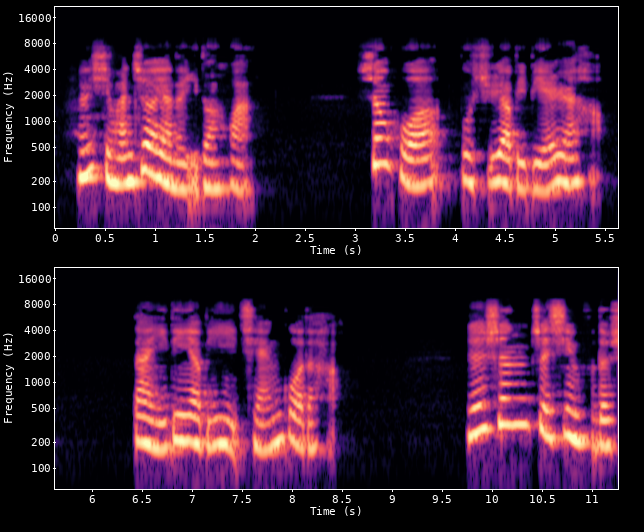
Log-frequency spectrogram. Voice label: 旁白; 努力要趁早

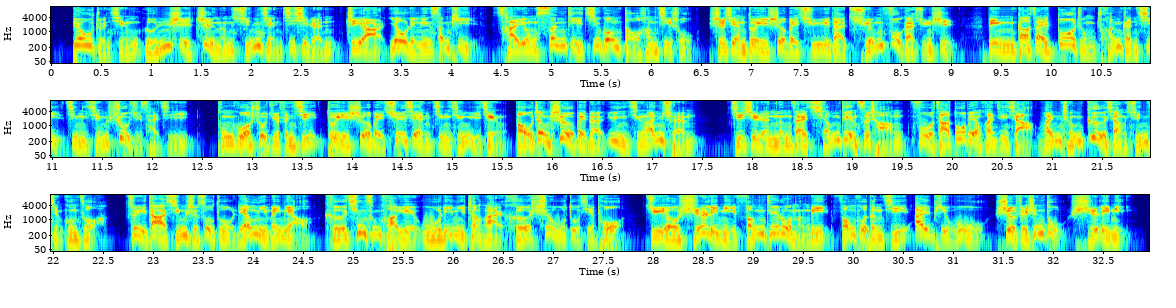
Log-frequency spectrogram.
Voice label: 科技类宣传片

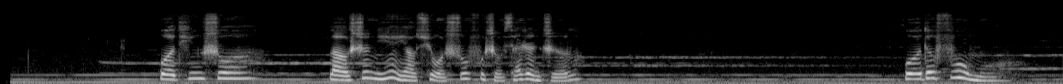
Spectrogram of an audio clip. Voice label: 有声漫画; 长歌行

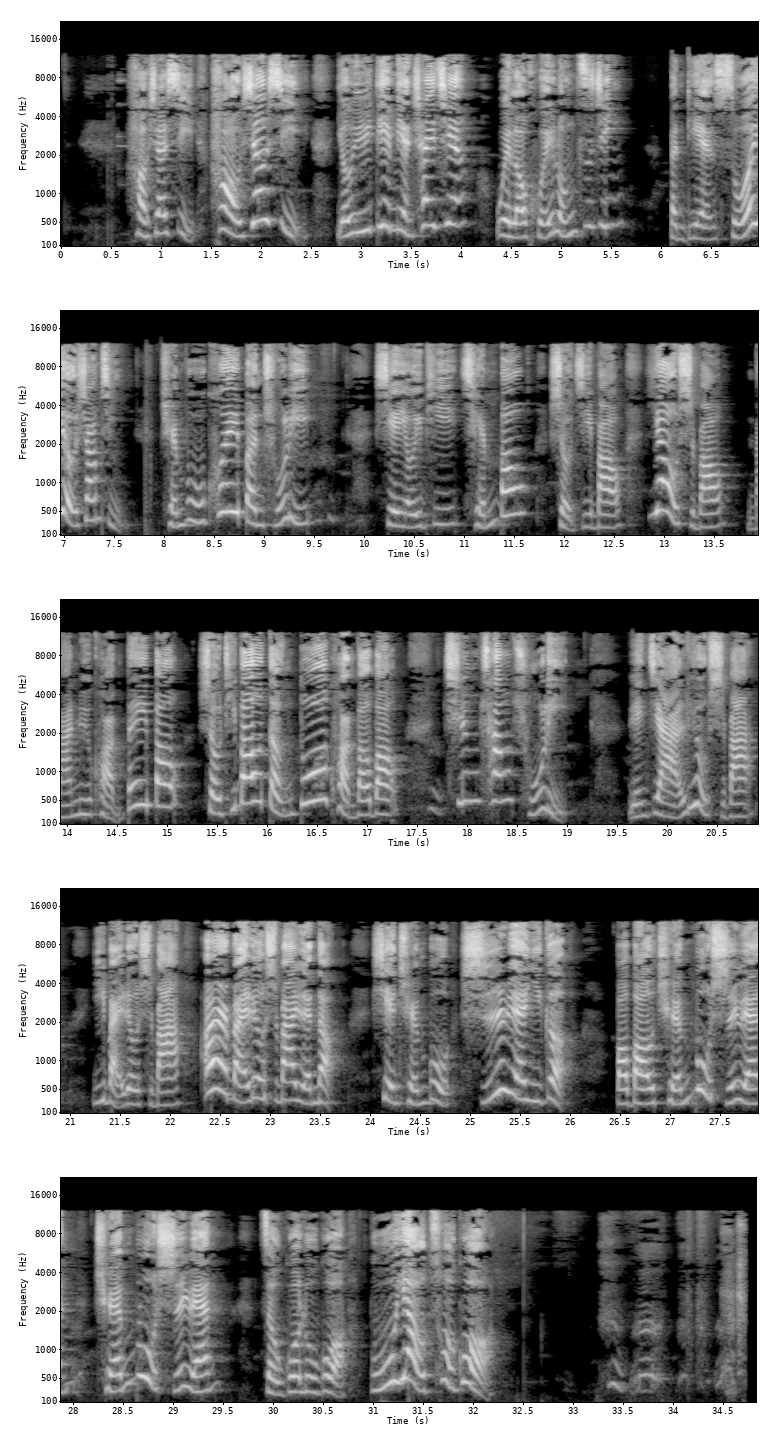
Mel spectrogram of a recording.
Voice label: 促销广告类声展

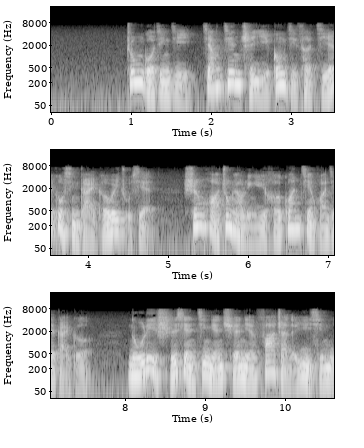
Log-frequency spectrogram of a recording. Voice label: 新闻类

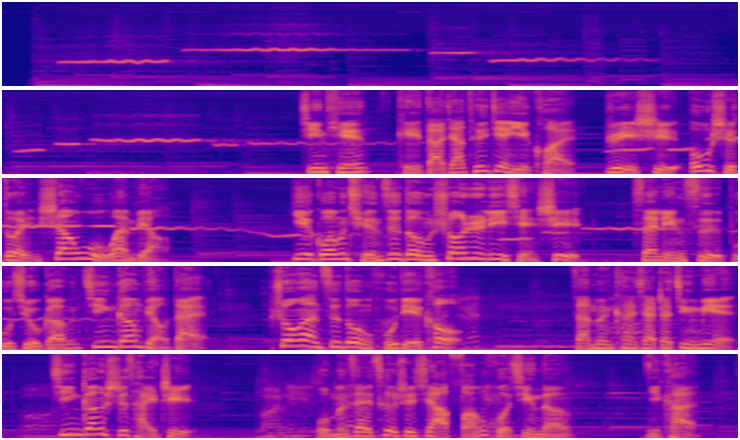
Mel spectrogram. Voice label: 产品介绍

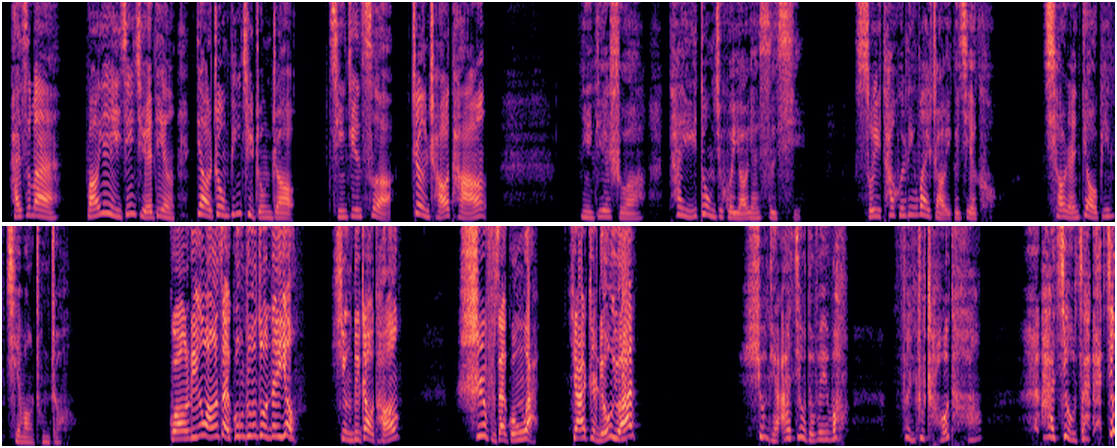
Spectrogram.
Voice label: 阿姨长辈

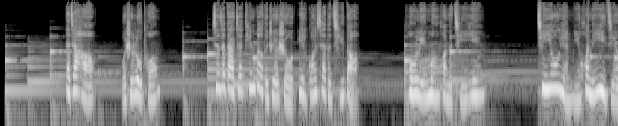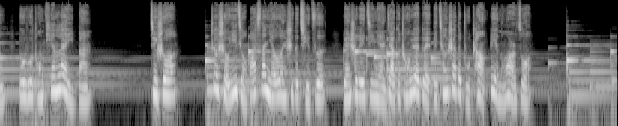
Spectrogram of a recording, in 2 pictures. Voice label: 情感电台

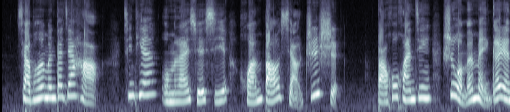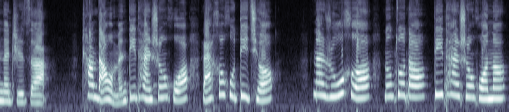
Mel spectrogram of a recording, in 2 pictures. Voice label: 绘本故事环保小知识

